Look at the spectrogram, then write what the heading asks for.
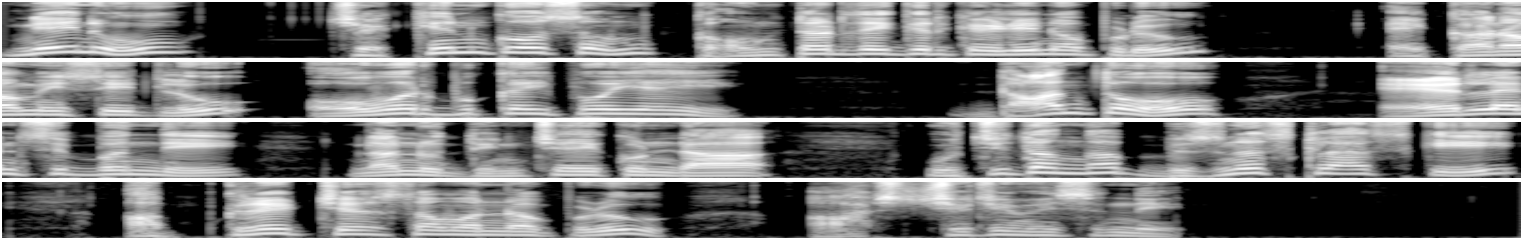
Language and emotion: Telugu, surprised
